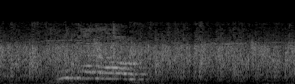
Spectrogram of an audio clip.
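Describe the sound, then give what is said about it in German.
A large stadium crowd at a Marburg Mercenaries American football game applauds steadily as player Sam Samwise is driven off the field, a dense, continuous wash of clapping with a brief raised voice or call rising above it near the start. “Deshalb klatscht das Publikum.”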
